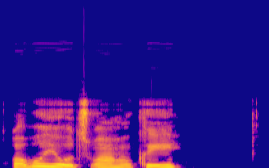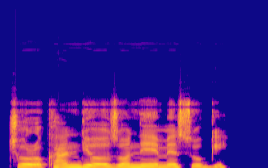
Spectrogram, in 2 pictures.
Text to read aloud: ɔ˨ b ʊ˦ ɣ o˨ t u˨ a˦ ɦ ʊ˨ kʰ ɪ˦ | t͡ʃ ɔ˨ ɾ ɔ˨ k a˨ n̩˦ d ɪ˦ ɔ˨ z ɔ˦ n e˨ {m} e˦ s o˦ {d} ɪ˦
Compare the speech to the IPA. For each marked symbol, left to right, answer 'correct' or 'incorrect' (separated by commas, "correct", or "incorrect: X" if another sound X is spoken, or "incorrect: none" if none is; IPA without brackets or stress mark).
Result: correct, incorrect: ɡ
